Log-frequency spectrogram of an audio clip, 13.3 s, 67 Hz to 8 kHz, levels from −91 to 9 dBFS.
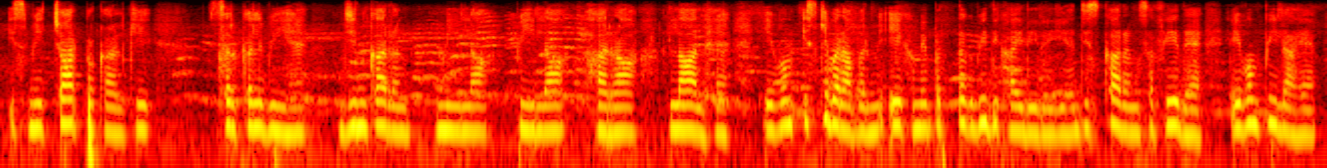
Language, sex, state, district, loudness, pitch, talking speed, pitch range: Hindi, female, Uttar Pradesh, Saharanpur, -22 LUFS, 205 Hz, 150 wpm, 190-225 Hz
